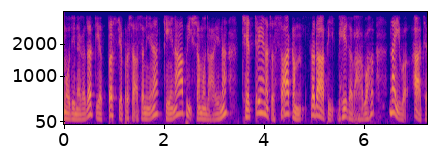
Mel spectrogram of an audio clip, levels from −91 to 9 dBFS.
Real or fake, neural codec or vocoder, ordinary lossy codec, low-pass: fake; codec, 16 kHz, 4 kbps, FunCodec, trained on Chinese and English, 50 frames a second; none; 3.6 kHz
